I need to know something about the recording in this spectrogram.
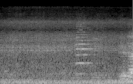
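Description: A single short vehicle horn toot a little over a second in, over a steady low hum.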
